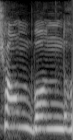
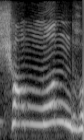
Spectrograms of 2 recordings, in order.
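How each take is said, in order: First: সম্বন্ধ as shom-bondho, the b clearly sounded; spelled-out pronunciation. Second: Said in the usual way. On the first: Shown as a demonstration. Teacher shows the bo-fola is heard, spelled-out pronunciation. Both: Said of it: "এভাবে বলতেছি".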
